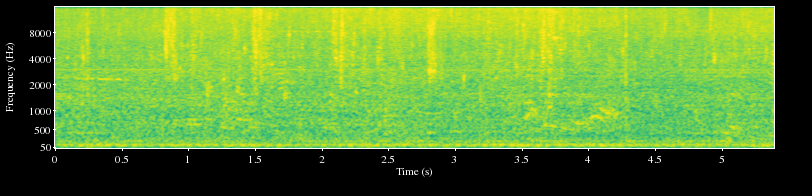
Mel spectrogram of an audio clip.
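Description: Water running from a faucet onto a cutting board in a sink, splashing and trickling steadily, with scattered small clicks and knocks from handling and a steady low hum underneath.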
